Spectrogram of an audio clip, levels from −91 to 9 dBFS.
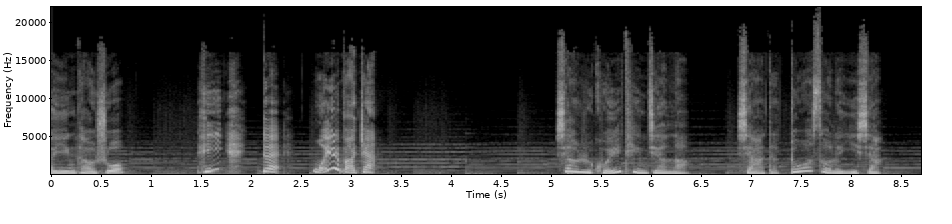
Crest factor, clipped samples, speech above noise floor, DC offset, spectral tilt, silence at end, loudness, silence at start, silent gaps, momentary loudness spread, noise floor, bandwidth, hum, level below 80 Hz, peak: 16 dB; under 0.1%; 28 dB; under 0.1%; -3.5 dB/octave; 0.4 s; -21 LUFS; 0 s; none; 10 LU; -48 dBFS; 19.5 kHz; none; -54 dBFS; -6 dBFS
